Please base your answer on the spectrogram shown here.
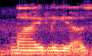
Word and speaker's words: Milea: like, for my names, the way how it's spelled, it's split into two names, so then it makes it looks like Leah, it's the middle name. I see. However, the name is Mylia, so the full name is Mylia.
